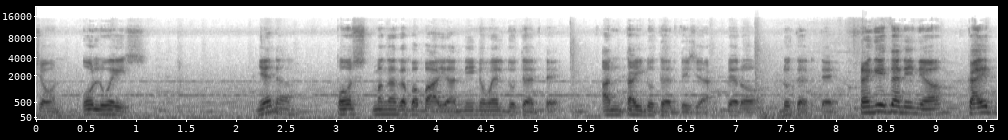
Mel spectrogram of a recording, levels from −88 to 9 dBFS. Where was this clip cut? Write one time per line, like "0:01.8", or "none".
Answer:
0:08.1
